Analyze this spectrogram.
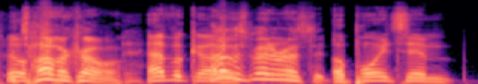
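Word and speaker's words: Javicco: Javid Javid the emperor havo havo what oh there's a Jay God I'm so white uh so he I and they say his name and I always see that J I'm like javu havo hey Jeffy let's go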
